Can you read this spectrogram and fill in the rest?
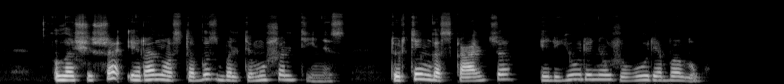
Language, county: Lithuanian, Vilnius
